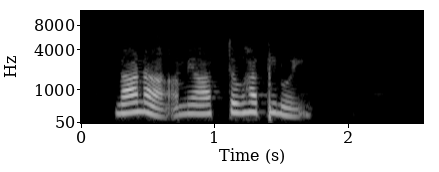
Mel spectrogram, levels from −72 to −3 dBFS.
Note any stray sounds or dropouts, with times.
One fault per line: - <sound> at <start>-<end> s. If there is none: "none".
none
